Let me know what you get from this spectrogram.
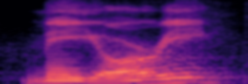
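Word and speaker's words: Māori: Mayori, not Mayoris. I'm the worst at pronouncing things.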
